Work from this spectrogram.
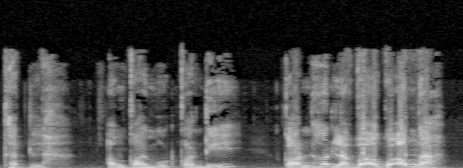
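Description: A woman voicing a furious, scornful middle-aged wife and mother, shouting accusations in a dramatic story reading. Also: mid-range voice, sing-song, normal speed, breathy edge, voice pushed up. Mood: indignant.

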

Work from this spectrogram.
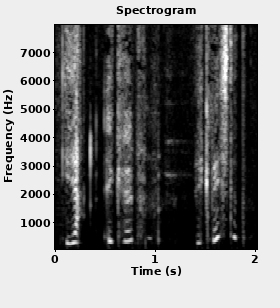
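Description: A woman's voice: a little slow, no echo, close to an everyday voice. An actress playing a troubled, self-doubting alcoholic woman who craves peace, in an intimate, wavering, confiding radio play monologue. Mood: desperate, pleading. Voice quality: breathy, often whispering. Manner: confiding, wavering, highly emotional.

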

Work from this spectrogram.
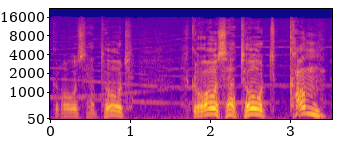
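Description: A man's voice: on the high side, lively intonation, drawn-out words, warm tone, a little hiss or hum. An actor playing a tormented man in dread and despair, declaiming in a poetic radio drama. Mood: pleading.

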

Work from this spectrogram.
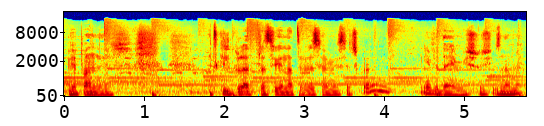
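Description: A man's voice: on the low side, fairly quick, over music, natural voice. A man playing an ordinary, obliging funfair shooting-gallery attendant in a naturalistic radio drama, chatty and a little hesitant. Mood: polite, obliging.

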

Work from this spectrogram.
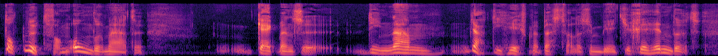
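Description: A man voicing a self-important village mayor in a story, halting and hemming, given to solemn declaiming. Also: mid-range voice, big pitch swings, vocal fry, husky, dry recording, heavily acted. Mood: assured, self-important. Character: pompous village mayor reading old documents aloud, self-important, deliberate.

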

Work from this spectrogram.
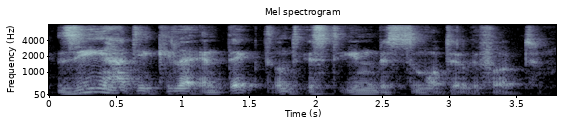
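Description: A hard-boiled, cynical private eye in a noir radio drama. His voice sits extremely low and moves freely in pitch, close and dry in the studio. He speaks in a terse, weary manner. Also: huge pitch swings, moderate pace, gravelly, breathy edge, dry recording, exaggerated voice. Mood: matter-of-fact. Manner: laconic, dry, world-weary. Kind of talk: first-person noir narration and dialogue in radio drama.

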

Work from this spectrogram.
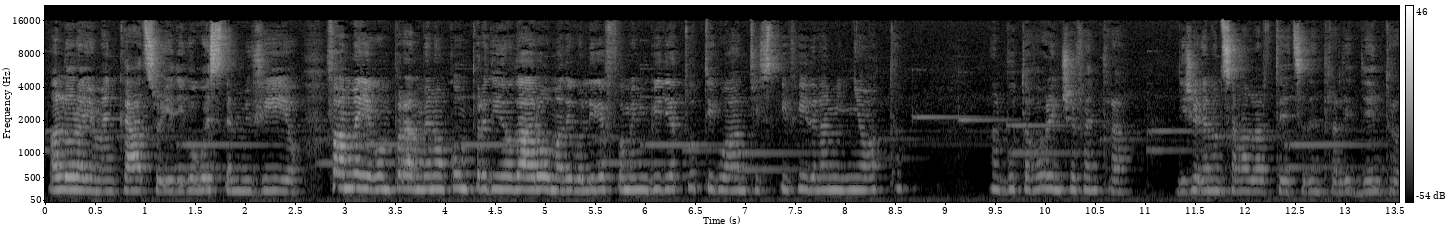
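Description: A woman's voice: on the high side, darkish tone, natural voice. An actress playing a volatile, foul-mouthed young working-class woman from Rome in a radio drama, with a Roman accent and coarse slangy delivery. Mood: indignant, bitter. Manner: coarse slangy street talk. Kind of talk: radio drama acting with long monologue. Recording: echoey room with faint noise.

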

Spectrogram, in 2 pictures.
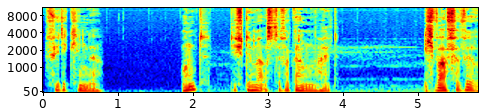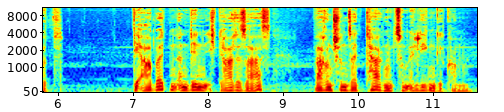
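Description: An actor playing a weary, reflective older man in an introspective audio drama, with a gravelly voice and an unhurried manner. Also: low-pitched, a little mellow, soft background music, exaggerated voice. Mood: brooding. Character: weary, unsettled older man looking back on his youth. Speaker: narrator and main character. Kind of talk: introspective audio drama narration and phone dialogue.

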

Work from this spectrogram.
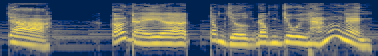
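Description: A woman's voice: medium pitch, expressive, soft background music. A woman voicing a jovial middle-aged village man, a kindly neighbor. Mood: teasing. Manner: teasing, then worried and hurried.

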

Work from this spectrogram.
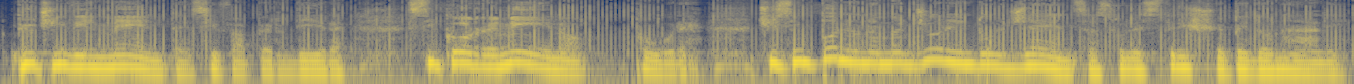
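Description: A man performing a poetic, theatrical radio monologue in a measured, solemn manner with dramatic pauses. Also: fairly high pitch, sing-song, dark tone, low-quality recording. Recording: faint ambient background noise.

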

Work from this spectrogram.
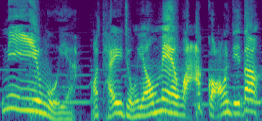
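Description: A woman's voice: on the high side, sing-song, fairly quick, sharp tone, soft background music, voice pushed up. A woman voicing a smug, gloating old man who chuckles with scorn in a spoken storybook.

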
